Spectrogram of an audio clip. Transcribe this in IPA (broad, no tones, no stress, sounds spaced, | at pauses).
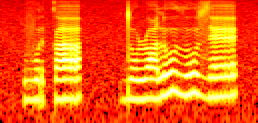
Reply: v o ɾ ə k a | d o ɹ ɑ l o ð o z ɛ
